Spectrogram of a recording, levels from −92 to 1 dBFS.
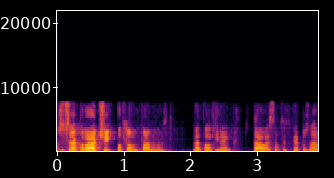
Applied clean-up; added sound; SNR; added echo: neural mask model DeepFilterNet 3.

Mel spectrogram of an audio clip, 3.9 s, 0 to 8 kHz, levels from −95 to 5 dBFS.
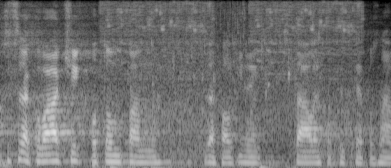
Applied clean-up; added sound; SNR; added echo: none; Liquid; 13 dB; reverberation time 1.1 s.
